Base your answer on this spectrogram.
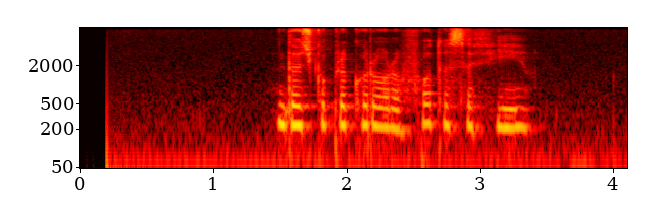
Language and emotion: Russian, neutral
